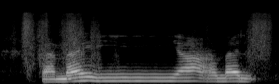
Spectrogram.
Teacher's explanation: combine the noon sound from the previous word into the next following letter, either the noon sound or the tanween, of course, into the following letter. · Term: ghunna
